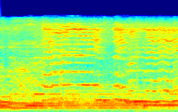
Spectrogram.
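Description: A young man's voice singing a pop/R&B melody, holding long, steady notes.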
